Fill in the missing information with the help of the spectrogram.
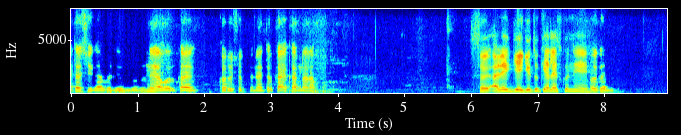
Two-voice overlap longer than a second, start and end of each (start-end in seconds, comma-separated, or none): none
